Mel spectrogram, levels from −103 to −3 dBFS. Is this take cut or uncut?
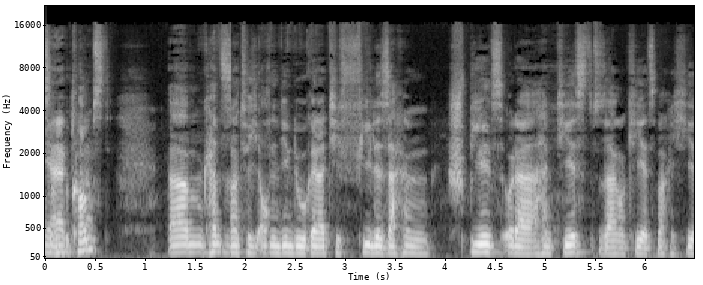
cut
